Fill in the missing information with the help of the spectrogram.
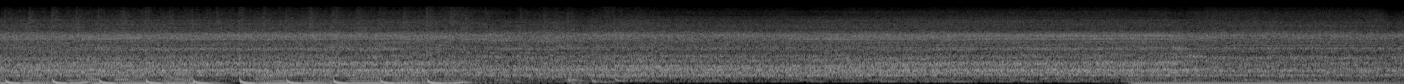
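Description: BaBylissPRO Volare V1 hair dryer with its Ferrari-designed motor, running steadily on its highest setting and blowing air through hair on a round brush. Low gusty rumbles come and go in the first few seconds.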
